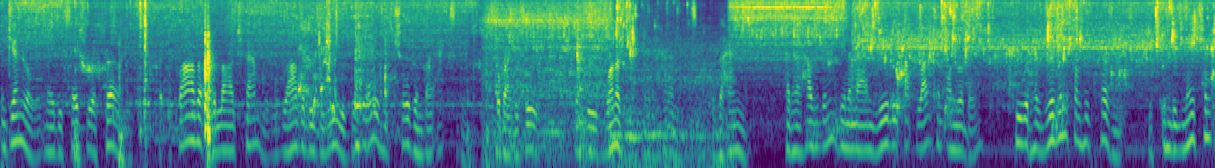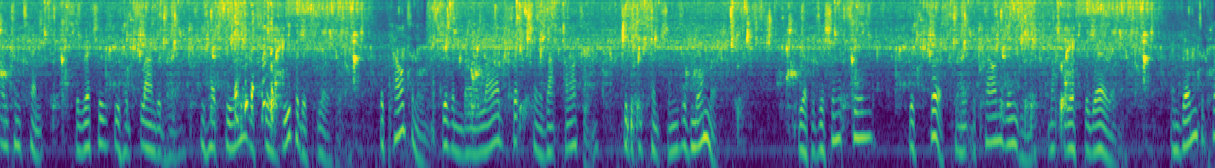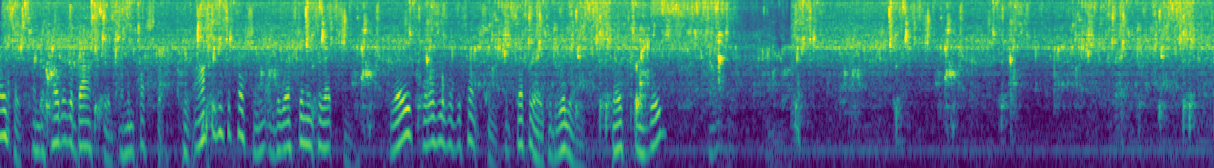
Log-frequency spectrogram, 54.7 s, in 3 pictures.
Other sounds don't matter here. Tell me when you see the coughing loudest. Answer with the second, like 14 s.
22 s.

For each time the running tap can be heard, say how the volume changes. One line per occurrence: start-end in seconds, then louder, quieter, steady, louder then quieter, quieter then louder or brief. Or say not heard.
0.0-54.6 steady.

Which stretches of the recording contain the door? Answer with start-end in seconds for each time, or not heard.
not heard.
